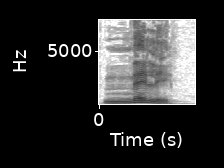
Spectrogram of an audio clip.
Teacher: Okay, remember, accent circumflex here on the top of E, and it will give you the sound E, really opened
